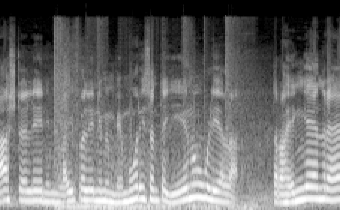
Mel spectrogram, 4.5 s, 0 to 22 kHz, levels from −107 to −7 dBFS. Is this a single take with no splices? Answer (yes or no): no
